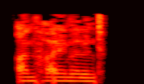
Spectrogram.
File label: "anheimelnd", German; adjectives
